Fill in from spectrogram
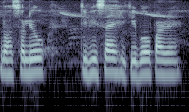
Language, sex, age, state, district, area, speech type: Assamese, female, 18-30, Assam, Lakhimpur, urban, spontaneous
